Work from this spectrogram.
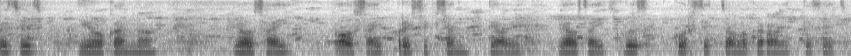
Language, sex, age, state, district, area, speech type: Marathi, male, 18-30, Maharashtra, Satara, urban, spontaneous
